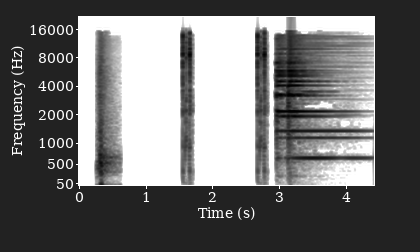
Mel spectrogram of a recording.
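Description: Sound effects of a subscribe-button animation: a short thump, two quick double clicks like a mouse button, then a bright bell ding that rings on and fades over about a second and a half.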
